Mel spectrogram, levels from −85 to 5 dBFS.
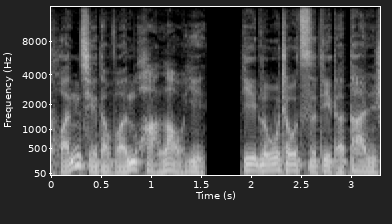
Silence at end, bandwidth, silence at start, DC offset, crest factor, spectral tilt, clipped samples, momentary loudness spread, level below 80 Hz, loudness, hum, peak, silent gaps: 0 s; 16 kHz; 0 s; under 0.1%; 16 dB; -4.5 dB/octave; under 0.1%; 8 LU; -28 dBFS; -16 LUFS; none; 0 dBFS; 1.55-1.86 s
